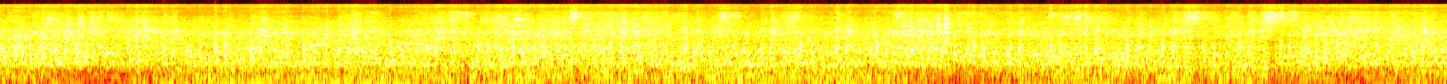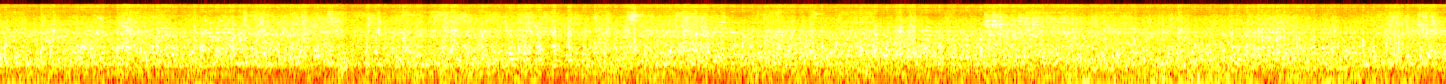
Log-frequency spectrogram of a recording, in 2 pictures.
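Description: Double-stack container freight train's well cars rolling past close by: a steady, loud rumble and clatter of steel wheels on rail that never lets up.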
